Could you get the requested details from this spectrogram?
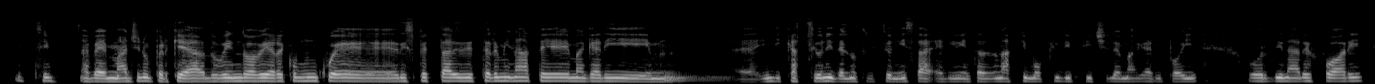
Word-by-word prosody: M - - -14
sì, 160 -1 -4 0.3
ah 145 - -4
beh, 145 0 +4
immagino 145 +2 +3
perché 150 +1 +2
a 140 0 +2
dovendo 150 +2 +3
avere 155 +1 +5
comunque 155 -2 +1
rispettare 160 +1 +1
determinate 160 0 +2
magari, 150 -3 +1
mhmm, 135 0 -7
ehm, 120 - -15
indicazioni 150 +1 0
del 135 -1 -4
nutrizionista 140 0 -5
è - - -13
diventato 140 - -7
un 285 - -2
attimo 290 -1 -5
più 315 - -11
difficile 295 - -8
magari 140 0 -10
poi 140 +2 -5 0.5
ordinare 155 0 0
fuori. 155 +1 -1
150 Hz, 120 wpm, -29 LUFS, 145-160 Hz, 0.5 s, avere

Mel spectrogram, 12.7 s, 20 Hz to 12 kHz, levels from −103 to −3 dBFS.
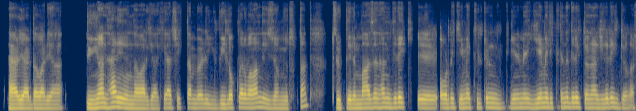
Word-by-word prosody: Her 120 0 +6
yerde 120 -1 +4
var, 120 -1 +3
ya. 115 0 -3 0.5
Dünyanın 135 +3 +3
her 150 +3 +4
yerinde 130 -5 +3
var. 120 0 +3
Ge 115 0 -5
gerçekten 130 0 -4
böyle 130 0 -1 0.2
vlog'lar 130 +3 +1
falan 140 +3 +1
da 145 - -1
izliyorum 120 -2 -4
YouTube'dan 165 - -7 0.5
Türklerin. 125 +1 0
Bazen, 130 +2 +1
hani, 140 0 -1
direkt, 145 0 +1 0.2
eee, 125 -1 +1
oradaki 130 0 +1
yemek 135 -1 0
kültürünü 135 -1 -3
yeme 135 +1 -1
yiyemediklerinde 140 +2 -1
direkt 145 -1 +2
dönercilere 130 +1 0
gidiyorlar. 125 -3 -6
130 Hz, 135 wpm, -22 LUFS, 125-140 Hz, 0.5 s, Her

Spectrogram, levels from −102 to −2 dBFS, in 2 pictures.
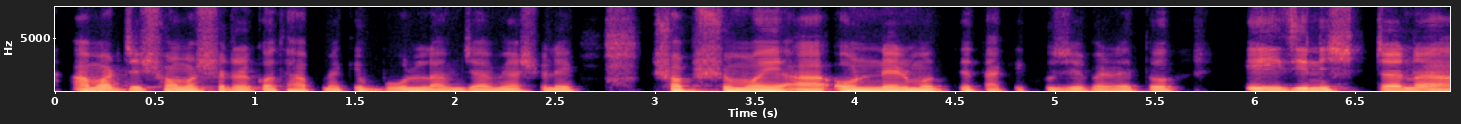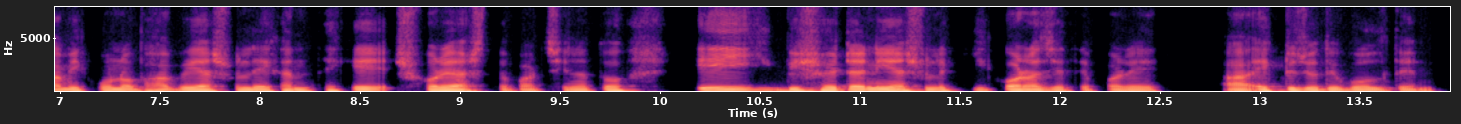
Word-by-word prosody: আমার 185 +6 +4
যে 205 - +1
সমস্যাটার 155 +1 +1
কথা 120 0 -1
আপনাকে 115 +1 -5 0.2
বললাম 105 -1 +1
যে 105 - -1
আমি 110 +1 0
আসলে 115 +2 -2 0.5
সবসময় 135 0 +3 0.2
আ - - +4 0.2
অন্যের 135 0 +6
মধ্যে 125 +1 +1
তাকে 110 +1 -7
খুঁজে 105 -2 -2
বেড়াই। 110 +6 -1
তো - - +2 0.5
এই 195 - +3
জিনিসটা 165 +2 +1
না 190 - +1
আমি 120 +2 +1
কোনভাবেই 130 -2 0
আসলে 125 +1 -1
এখান 115 +1 -1
থেকে 130 +4 -1 0.2
সরে 130 0 +3
আসতে 105 -1 -11
পারছি 90 -1 -8
না। - - 0
তো 130 - +1 0.5
এই 205 - +3 0.3
বিষয়টা 165 +5 +2
নিয়ে 145 -2 +5
আসলে 130 0 -2
কি 180 - -10
করা 120 -3 +4
যেতে 100 -1 -4
পারে 100 0 -2 0.5
আ - - +2
একটু 125 +1 0
যদি 110 -1 +1
বলতেন। 95 -3 -2
125 Hz, 180 wpm, -23 LUFS, 110-140 Hz, 0.5 s, অন্যের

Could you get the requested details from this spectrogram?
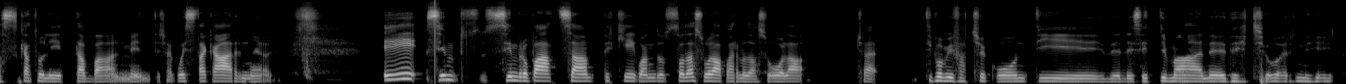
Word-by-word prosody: scatoletta 140 0 +1
banalmente, 130 - -5
cioè - - -12
questa 150 0 +2
carne?" 140 -2 0 1.2
E 245 +3 +3
semp 215 0 +7
se - - -10
sembro 185 -2 +5
pazza 165 -1 +5
perché 165 0 -6
quando 155 0 -3
sto 150 +2 -2
da 170 +1 +1
sola 160 -3 +3
parlo 140 -1 -5
da 130 -1 -4
sola, 140 +1 -2 0.5
cioè - - -8 0.5
tipo 175 -1 -2
mi 165 - +1
faccio 155 0 -7
i 155 - -4
conti 140 -1 -3
dei 135 0 -5
de 135 0 -6
settimane, 145 -1 0
dei 140 -3 -6
giorni. 145 0 -6
145 Hz, 130 wpm, -26 LUFS, 140-160 Hz, 1.2 s, semp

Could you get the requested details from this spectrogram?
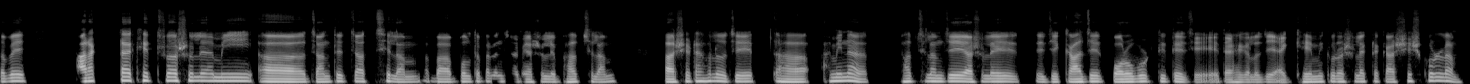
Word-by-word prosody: তবে 150 +4 +2 0.6
আরেকটা 160 +4 +2
ক্ষেত্রে 175 -1 -1
আসলে 175 0 +1
আমি 165 0 +3 0.4
আ - - +7 0.5
জানতে 125 +4 0
চাচ্ছিলাম 130 -2 -1 0.3
বা 125 - +1 0.2
বলতে 130 +1 -1
পারেন 140 -1 -6
যে - - -27
আমি 120 - -9
আসলে 125 0 -2
ভাবছিলাম 120 0 -2 0.6
আ - - +7
সেটা 145 +1 -1
হলো 155 0 +2
যে, 140 - +2 0.4
আ-ট 125 -1 +3 0.2
আমি 165 +1 +4
না 165 - +4 0.5
ভাবছিলাম 140 +1 0
যে 145 - +6 0.2
আসলে 135 +2 -1 0.6
যে 120 - +2
কাজের 125 +2 +3
পরবর্তীতে 130 +2 +2
যে 110 - -4 0.3
দেখা 110 +1 0
গেল 110 0 -3
যে - - +1
একঘেয়েমি 120 +4 -1
করে 135 -1 -2
আসলে 135 +1 -3
একটা 135 0 -8
কাজ 120 0 -1
শেষ 155 - -2
করলাম। 170 -5 +1
135 Hz, 160 wpm, -22 LUFS, 125-150 Hz, 0.6 s, আ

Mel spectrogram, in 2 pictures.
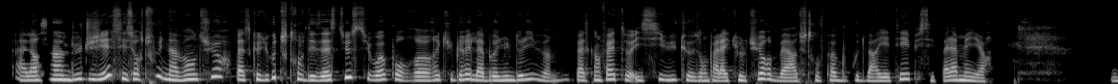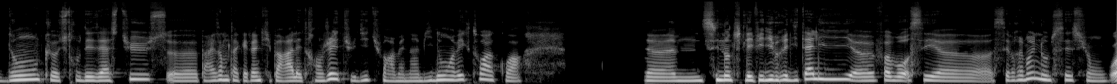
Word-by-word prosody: Alors, 195 +1 0
c'est 225 - -1
un 225 -1 +6
budget, 235 - +3
c'est 265 - -1
surtout 245 - -2
une 245 -11 +3
aventure, 235 - +1
parce 215 -1 0
que, 230 - -1
du 210 -2 -2
coup, 310 - +3
tu 310 - -5
trouves 245 -4 -3
des 195 -1 +1
astuces, 265 +12 +3
tu 265 -7 -7
vois? 215 +2 0
Pour, 185 -6 -3
heu, 185 0 +3
récupérer 210 +4 -2
de - - -1
la 195 -2 +2
bonne 190 +1 +1
huile 195 0 +3
d'olive. 205 -4 -1 0.2
Parce 185 -2 -2
qu'en 195 0 -2
fait, 230 0 -1
heu, 195 - -1
ici, 220 +5 -5
vu 210 +1 -1
qu'ils 195 -4 -3
ont 175 - -1
pas 180 - -3
la 165 0 0
culture, 210 +8 0
ben, 160 -3 -2
tu - - -10
trouves 190 -4 -7
pas 190 - -3
beaucoup 180 +2 -7
de 175 - -11
variétés, 165 +7 -2
et - - -2
puis - - -16
c'est 175 - -11
pas 180 +1 -4
la 200 - +2
meilleure 175 -7 -1 1.2
donc 205 +8 +3
heu, 185 - +2
tu - - -9
trouves 185 - -6
des 180 0 +2
astuces, 230 +7 -2
heu, 160 0 -2
par 165 - -7
exemple, 200 +3 +2
tu 195 - -5
as - - -2
quelqu'un 180 +2 -1
qui - - -7
part 165 -3 -2
à 165 - +2
l'étranger, 170 +8 +1
tu 240 -6 -12
lui - - -5
dis: 195 +4 -3
«Tu 195 - -9
ramènes 155 -2 -4
un 160 - -3
bidon 185 +6 +2
avec 210 +1 0
toi», 230 -5 0
quoi 165 -3 -5 1.2
hem, 170 -1 0
sinon 205 +3 +5
tu 195 - -5
te - - -6
les 190 - +5
fais 200 - +3
livrer 205 +1 +5
d'Italie, 235 +2 +4
heu, 175 0 +1
enfin 185 +2 +1
bon, 180 -1 +2
c'est, 195 -3 0
heu, 160 -3 -4
c'est 195 - -7
vraiment 205 +7 +1
une 270 -3 +2
obsession, 195 -6 -3
quoi. - - +3
195 Hz, 250 wpm, -22 LUFS, 175-220 Hz, 1.2 s, un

